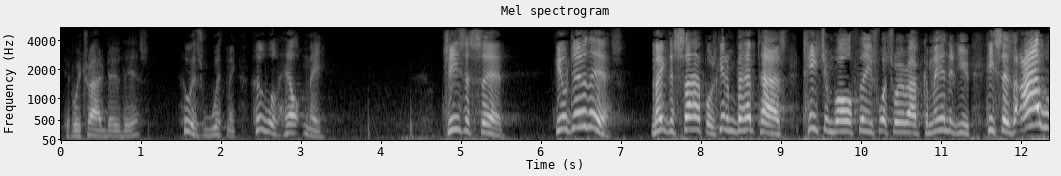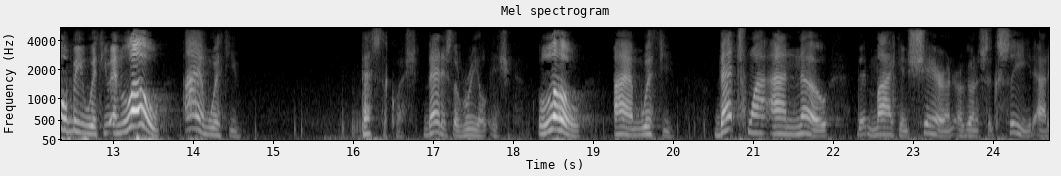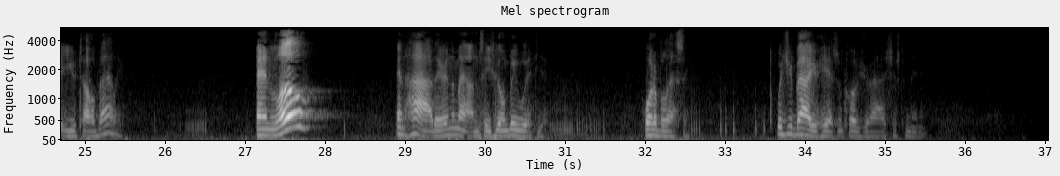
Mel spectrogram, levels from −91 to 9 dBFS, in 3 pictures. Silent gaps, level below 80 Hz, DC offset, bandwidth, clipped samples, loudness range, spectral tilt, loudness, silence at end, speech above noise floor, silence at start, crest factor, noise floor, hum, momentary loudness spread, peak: none; -46 dBFS; under 0.1%; 5.4 kHz; under 0.1%; 20 LU; -6 dB/octave; -22 LUFS; 2.4 s; 59 dB; 0.05 s; 26 dB; -82 dBFS; none; 23 LU; 0 dBFS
